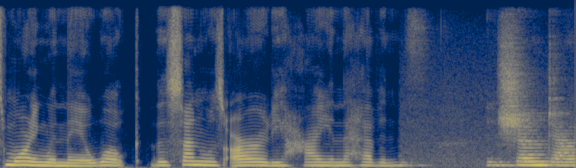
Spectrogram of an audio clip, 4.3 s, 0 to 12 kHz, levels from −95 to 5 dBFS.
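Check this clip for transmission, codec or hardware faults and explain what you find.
One fault is present. From 3.02 s to the end, the speech abruptly turns roomy and hollow with thinner bass, likely a switch to a distant microphone after the close one dropped out. Loudness stays about the same, but room noise rises to roughly 30 dB below the speech. A spectrogram would show weaker low frequencies, smeared reverberant tails and a raised noise floor between syllables, and the waveform's silent gaps fill in.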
